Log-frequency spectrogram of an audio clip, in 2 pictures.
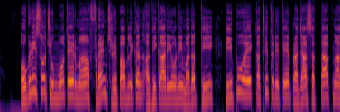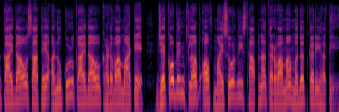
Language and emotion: Gujarati, neutral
